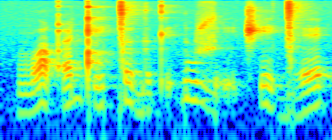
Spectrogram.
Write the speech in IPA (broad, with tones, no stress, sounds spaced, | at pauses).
ŋ ɔ˩˧˩ qʼ ɨ˨˥ ǃʼ e˨˥ ǀ ə˥˩ ɡ ə˨˥ kʼ ḛ˥ ɗ u˥ ɮ ḛ˨˥ t͡ʃʼ e˥˩ ɡ͡ǀ ɛ˨˥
